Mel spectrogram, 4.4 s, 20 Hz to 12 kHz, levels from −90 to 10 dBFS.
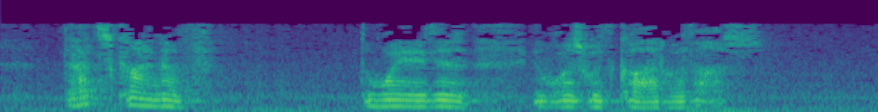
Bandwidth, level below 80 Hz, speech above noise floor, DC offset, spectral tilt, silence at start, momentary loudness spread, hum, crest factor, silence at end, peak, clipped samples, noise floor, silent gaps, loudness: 6.4 kHz; -46 dBFS; 22 dB; under 0.1%; -5.5 dB/octave; 0 s; 17 LU; none; 20 dB; 0 s; -2 dBFS; under 0.1%; -42 dBFS; none; -21 LUFS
